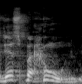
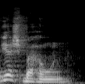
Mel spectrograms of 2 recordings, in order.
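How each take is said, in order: First: يسبحون with a plain s and breathy ḥ; correct pronunciation. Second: يشبهون with sh in place of s; imitated mispronunciation. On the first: Shown as a demonstration. Host reading the written word to caller, يسبحون with a clear s. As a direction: say يسبحون as yas-ba-ḥūn, s not sh. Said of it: "It says يسبحون in front of me". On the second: Host quoting caller's slip back, يشبهون with a sh. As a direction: say يشبهون as yash-ba-hūn, mimicking the slip. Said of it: "You said يشبهون".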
